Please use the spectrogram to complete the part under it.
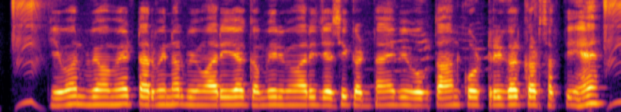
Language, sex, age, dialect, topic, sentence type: Hindi, male, 36-40, Garhwali, banking, statement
